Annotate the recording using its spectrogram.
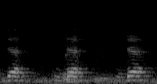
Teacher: the vocal chords are vibrating when we say d d d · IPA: /d/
